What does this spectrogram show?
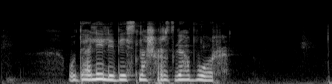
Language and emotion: Russian, angry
